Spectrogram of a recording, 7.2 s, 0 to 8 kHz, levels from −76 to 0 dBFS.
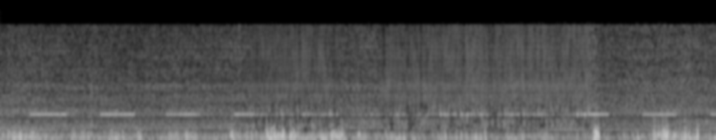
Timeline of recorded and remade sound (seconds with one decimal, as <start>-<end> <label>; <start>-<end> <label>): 0.0-2.5 recorded; 2.5-3.4 remade; 3.4-3.8 recorded; 3.8-5.9 remade; 5.9-7.2 recorded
